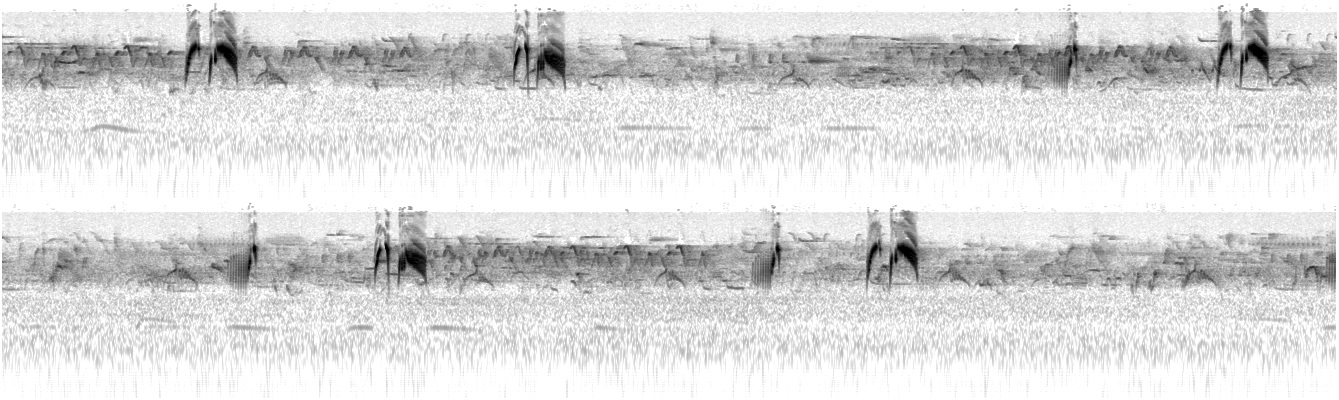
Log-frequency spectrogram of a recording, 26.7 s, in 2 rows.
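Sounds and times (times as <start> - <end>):
other songbirds singing: 0.0 - 26.6.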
